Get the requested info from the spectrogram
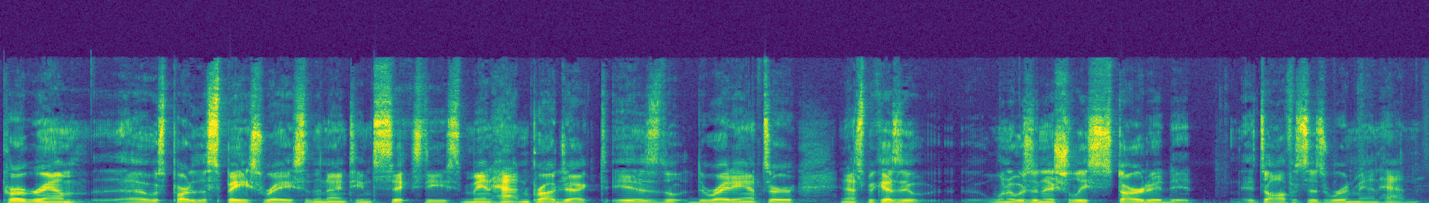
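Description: A man in his forties with a fairly low voice talks through history as a reacting video host. He is conversational and explanatory, putting weight on key answers. The recording is very dry, with no room sound. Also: steady tone, moderate pace, a bit bright, no echo. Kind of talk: casual explanatory reaction commentary.

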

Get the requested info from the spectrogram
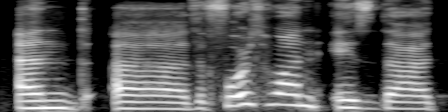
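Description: A young woman whose first language is Algerian Arabic gives an academic research talk over a video call, pausing often with fillers and restarts. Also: medium pitch, animated, dark tone, clear, resonant tone, no room sound, clean studio sound. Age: young adult. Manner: hesitant, many fillers and restarts. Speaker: guest speaker presenting research. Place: home room, indoors. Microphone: video call webcam.

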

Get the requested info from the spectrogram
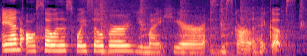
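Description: A woman's voice: on the high side, moderate pace, loud music behind the voice. A young woman talking casually over her cleaning footage, chatty and upbeat, speaking straight to her viewers. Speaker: lifestyle vlogger.

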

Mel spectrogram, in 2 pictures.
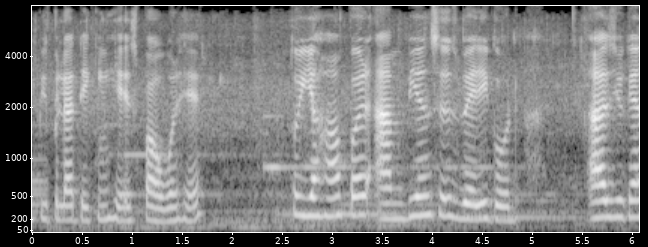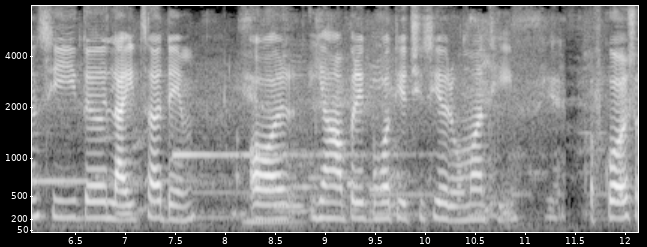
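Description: A woman in her thirties giving a chatty, enthusiastic vlog voice-over, mixing in English phrases. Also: mid-range voice. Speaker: vlogger. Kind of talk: casual vlog narration, Hindi mixed with English.

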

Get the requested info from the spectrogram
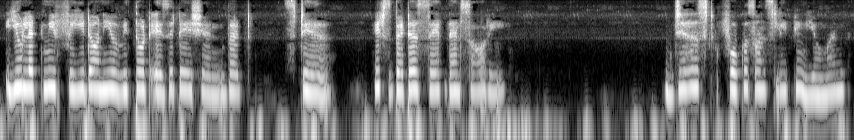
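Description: A woman voicing a sweet, gentle vampire in a soft, hushed, reassuring ASMR roleplay, coaxing her human prey. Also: high voice, level tone, slow pace, no echo, rough recording. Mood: soothing.

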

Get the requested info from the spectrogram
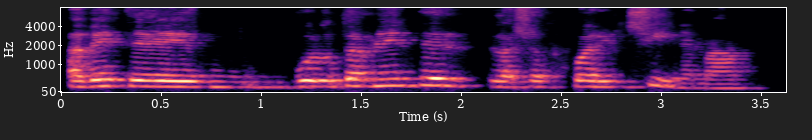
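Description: A woman speaks conversationally as a participant asking a question. Her pitch is average, and she sounds away from the microphone in a reverberant room. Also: unhurried, dark tone. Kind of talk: conversational interjection. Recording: roomy, distant microphone.

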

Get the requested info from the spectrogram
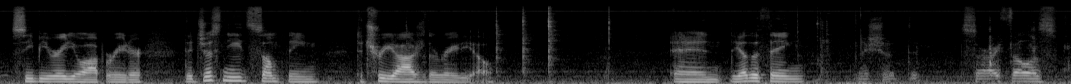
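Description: A man's voice: medium pitch, mellow, a little hiss or hum. A middle-aged man giving a casual, off-the-cuff hands-on tutorial at his home radio workbench, folksy and rambling. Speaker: CB radio channel host. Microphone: desk mic off camera.

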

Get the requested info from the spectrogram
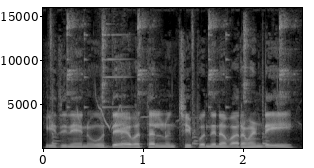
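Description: A man's voice: mid-range voice, little pitch movement, normal speed, dark tone, close to an everyday voice. A man playing a boastful, persuasive swindler who poses as a heavenly weaver in a storybook tale. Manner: boastful, persuasive salesman talk. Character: smooth-talking male swindler posing as heavenly weaver. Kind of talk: scripted story dialogue. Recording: background music behind the voice.

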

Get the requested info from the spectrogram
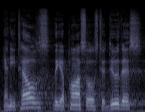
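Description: Male bishop, 60s, measured homily delivery, slow and deliberate, big reverberant cathedral sound. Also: medium pitch. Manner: measured, solemn, deliberate phrasing with pauses. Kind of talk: homily, read from notes. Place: large cathedral, at the pulpit. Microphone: gooseneck pulpit microphone.

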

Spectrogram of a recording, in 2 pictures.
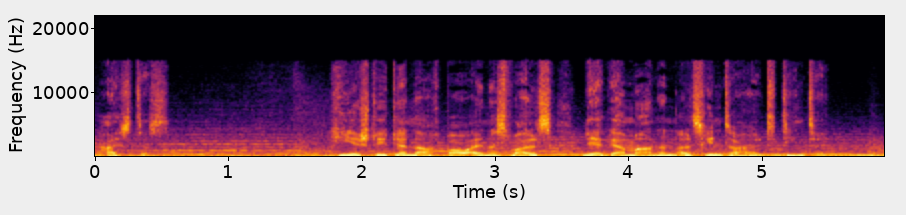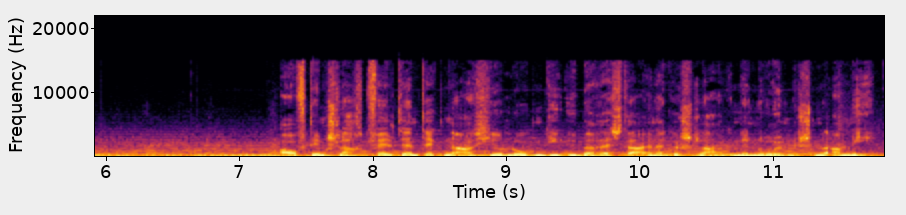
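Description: A man delivers scripted documentary narration in a measured, dramatic way. His mid-pitched voice sits over very prominent music. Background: loud music.

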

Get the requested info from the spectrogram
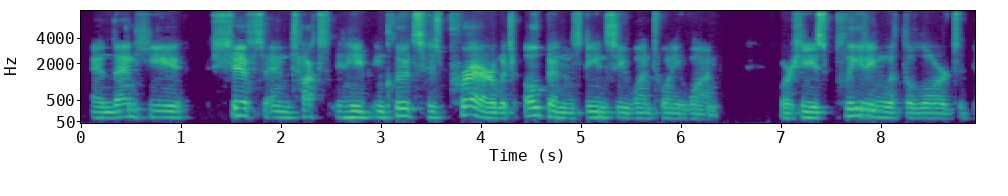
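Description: A middle-aged man on a video call giving a measured explanation of history, pausing and restarting phrases. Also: medium pitch, fairly bright tone. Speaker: historian guest. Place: indoor office with bookshelves. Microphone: video call computer mic. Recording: dull lo-fi video call audio.

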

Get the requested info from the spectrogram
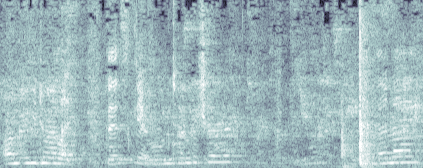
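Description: A young woman talking casually to the camera while baking, unsure of herself and thinking out loud, in a home kitchen. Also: high voice, moderate pace. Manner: unsure, self-mocking, thinking aloud. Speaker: vlogger. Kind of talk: casual baking vlog narration. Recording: roomy kitchen echo with loud music. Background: pop music playing.

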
